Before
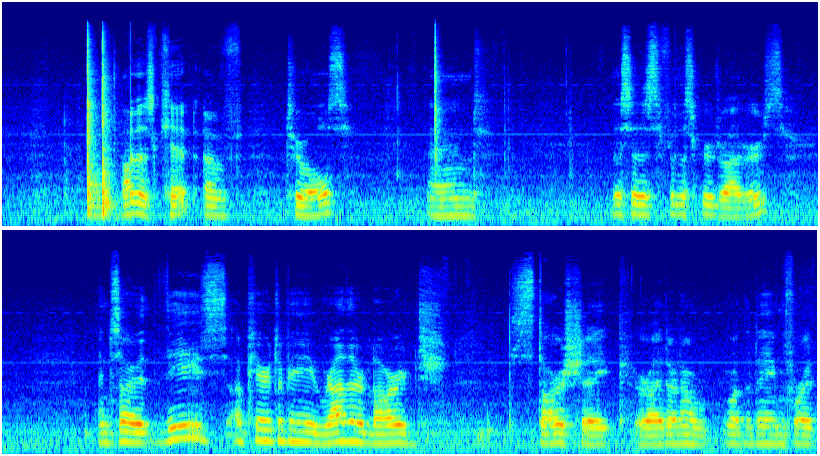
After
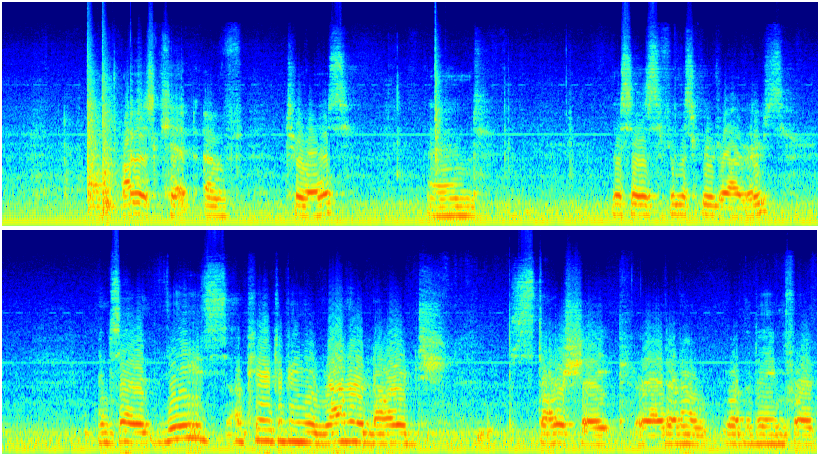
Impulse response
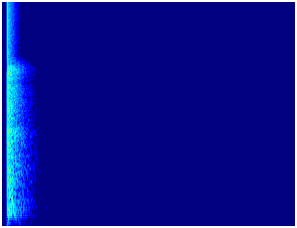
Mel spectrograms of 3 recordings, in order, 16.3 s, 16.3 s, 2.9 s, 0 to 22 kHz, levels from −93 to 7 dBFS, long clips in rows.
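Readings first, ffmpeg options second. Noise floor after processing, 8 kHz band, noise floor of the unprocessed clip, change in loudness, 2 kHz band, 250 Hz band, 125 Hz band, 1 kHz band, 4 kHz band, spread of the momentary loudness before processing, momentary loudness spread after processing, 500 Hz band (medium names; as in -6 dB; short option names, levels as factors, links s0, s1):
-31 dBFS, +5.5 dB, -53 dBFS, +9.5 dB, +13.5 dB, +12.0 dB, +14.5 dB, +12.0 dB, +8.0 dB, 18 LU, 15 LU, +9.0 dB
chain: -filter_complex "[0:a]asubboost=boost=4.5:cutoff=230,asplit=2[s0][s1];[s1]highpass=f=720:p=1,volume=39.8,asoftclip=type=tanh:threshold=0.596[s2];[s0][s2]amix=inputs=2:normalize=0,lowpass=f=1700:p=1,volume=0.501,aeval=exprs='val(0)+0.0398*(sin(2*PI*60*n/s)+sin(2*PI*2*60*n/s)/2+sin(2*PI*3*60*n/s)/3+sin(2*PI*4*60*n/s)/4+sin(2*PI*5*60*n/s)/5)':c=same,asplit=2[s3][s4];[1:a]atrim=start_sample=2205,adelay=100[s5];[s4][s5]afir=irnorm=-1:irlink=0,volume=0.0596[s6];[s3][s6]amix=inputs=2:normalize=0,volume=0.75"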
